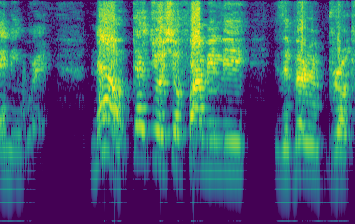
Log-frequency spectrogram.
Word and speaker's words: Tejuosho: Now the Tejuosho, most people don't even really know how to pronounce that Tejuosho. It's Egba language. It's Tejuosho, which means take care of Osho.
